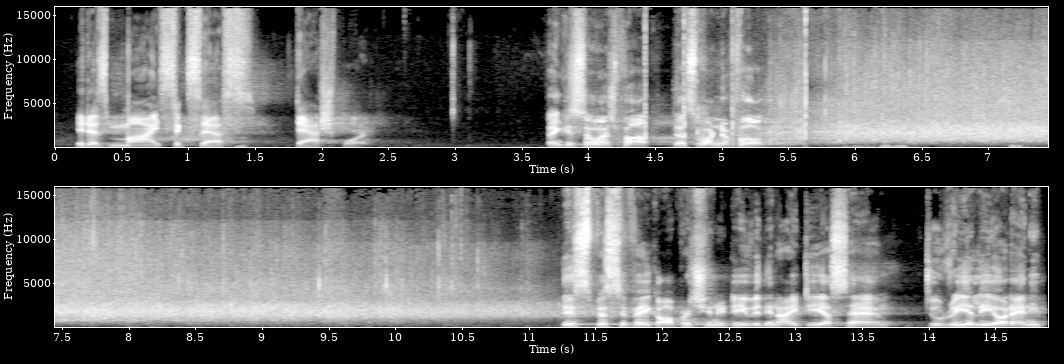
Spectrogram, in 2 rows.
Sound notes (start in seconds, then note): 4.7 applause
